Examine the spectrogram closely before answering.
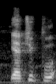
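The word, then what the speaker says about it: يَجُبُّ: Itu bacanya bukan yajibu tapi apa? Yajubu yaktok.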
